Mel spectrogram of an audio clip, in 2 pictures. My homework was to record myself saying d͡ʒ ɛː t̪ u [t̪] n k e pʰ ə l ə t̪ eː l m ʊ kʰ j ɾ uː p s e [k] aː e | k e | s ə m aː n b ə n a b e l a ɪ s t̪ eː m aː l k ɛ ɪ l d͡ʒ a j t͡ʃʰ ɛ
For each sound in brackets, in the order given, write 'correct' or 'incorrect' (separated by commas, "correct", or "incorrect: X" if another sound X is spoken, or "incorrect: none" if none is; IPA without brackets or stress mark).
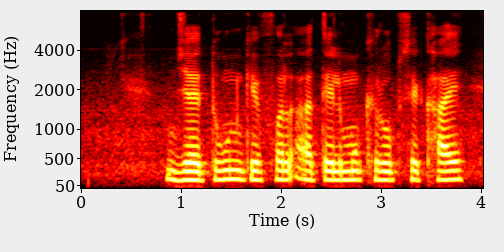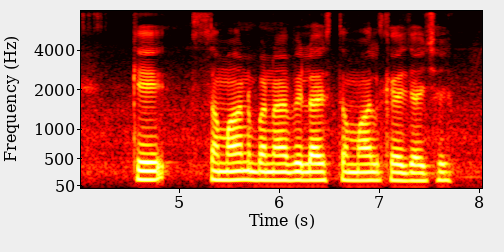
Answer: incorrect: none, incorrect: kʰ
